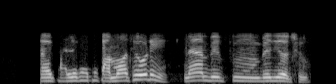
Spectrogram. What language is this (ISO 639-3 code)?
ori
